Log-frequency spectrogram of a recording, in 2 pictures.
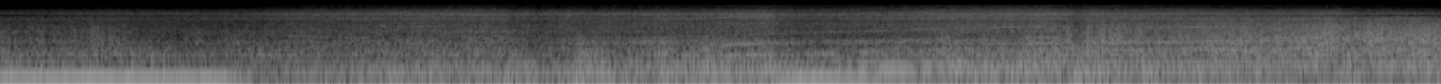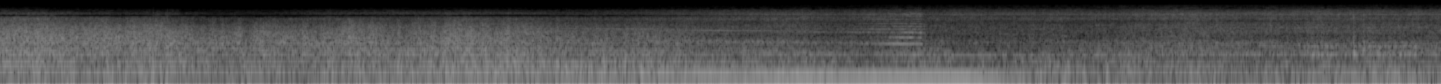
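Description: Yamaha Fazer motorcycle engine heard from the rider's seat while riding, pulling low for a while and then rising in pitch through the gears between about six and fifteen seconds in, then settling again. A steady rush of wind runs underneath.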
